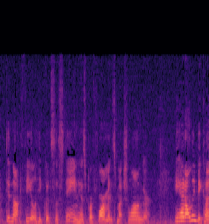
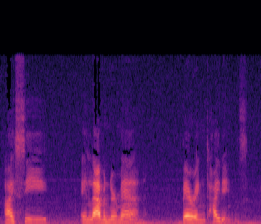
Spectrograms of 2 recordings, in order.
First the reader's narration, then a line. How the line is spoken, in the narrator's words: he said, quite distinctly and slowly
